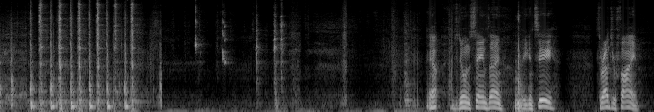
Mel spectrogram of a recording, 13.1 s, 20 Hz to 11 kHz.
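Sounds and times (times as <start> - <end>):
hand ratchet clicking: 0.6 - 3.0.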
